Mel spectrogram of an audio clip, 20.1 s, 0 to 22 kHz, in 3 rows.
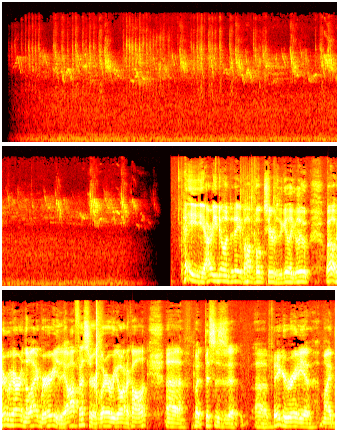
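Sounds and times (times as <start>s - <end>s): small songbirds chirping: 0.1s - 9.9s.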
